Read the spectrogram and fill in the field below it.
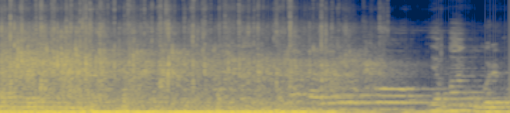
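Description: A church congregation applauds together, a loud, dense burst of clapping close by that fades out after a few seconds, with a voice and low hum underneath.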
